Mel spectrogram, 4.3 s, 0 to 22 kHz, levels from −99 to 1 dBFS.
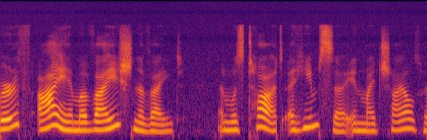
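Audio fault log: No fault appears in this audio fault log.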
